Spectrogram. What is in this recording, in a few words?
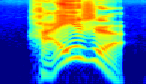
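"hai2 shi5", Mandarin Chinese; HSK3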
